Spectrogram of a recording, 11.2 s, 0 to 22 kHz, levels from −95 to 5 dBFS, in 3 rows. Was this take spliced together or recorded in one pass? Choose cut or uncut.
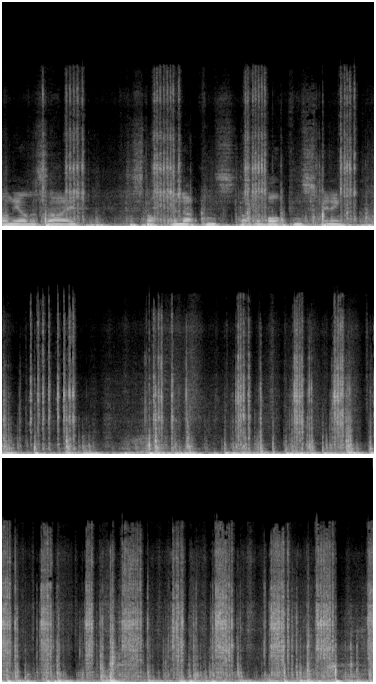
uncut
